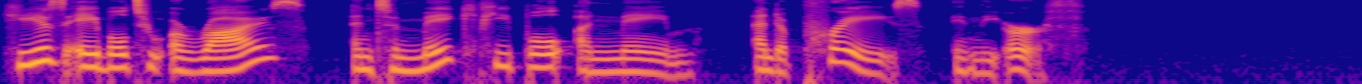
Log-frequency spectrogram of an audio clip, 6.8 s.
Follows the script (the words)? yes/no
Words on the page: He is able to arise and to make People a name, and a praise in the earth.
yes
